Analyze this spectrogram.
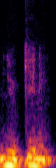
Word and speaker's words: New Guinea: It's pronounced New Guinea. Anyways, New Guinea.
